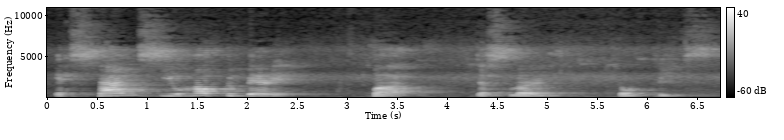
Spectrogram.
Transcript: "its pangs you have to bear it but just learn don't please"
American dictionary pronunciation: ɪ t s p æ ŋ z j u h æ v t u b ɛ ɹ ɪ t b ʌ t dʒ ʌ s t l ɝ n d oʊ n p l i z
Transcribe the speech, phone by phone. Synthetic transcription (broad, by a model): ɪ t s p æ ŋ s j u h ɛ p t u b ɛ ɹ ɪ t b ʌ t dʒ ʌ s t l ɝ n d oʊ n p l i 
